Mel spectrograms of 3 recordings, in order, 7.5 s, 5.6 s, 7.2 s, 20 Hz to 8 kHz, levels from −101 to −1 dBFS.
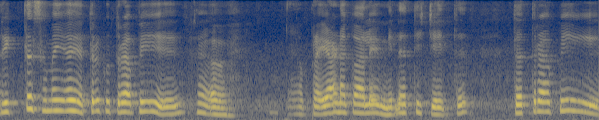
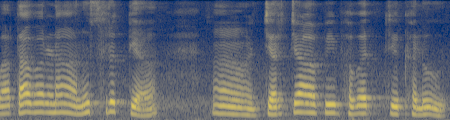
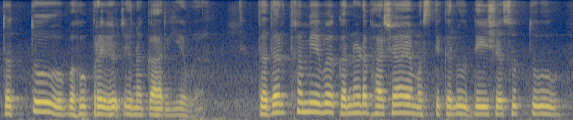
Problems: none marked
